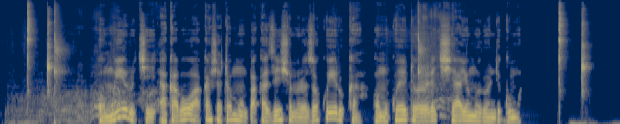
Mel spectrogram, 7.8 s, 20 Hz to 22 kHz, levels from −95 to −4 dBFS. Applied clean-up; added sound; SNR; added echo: classical method spectral subtraction.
